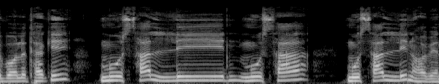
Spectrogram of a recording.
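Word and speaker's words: مُصَلِّين: এই জায়গায় ভুল করে থাকি যে বলে থাকি মুসাল্লিন মুসা মুসাল্লিন হবে না বলতে হবে আমাদেরকে মুসাল্লিন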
